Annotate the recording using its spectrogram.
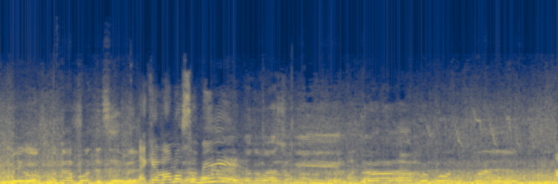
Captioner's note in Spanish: pessoas reclamando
